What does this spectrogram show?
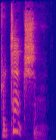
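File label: "protection", British English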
